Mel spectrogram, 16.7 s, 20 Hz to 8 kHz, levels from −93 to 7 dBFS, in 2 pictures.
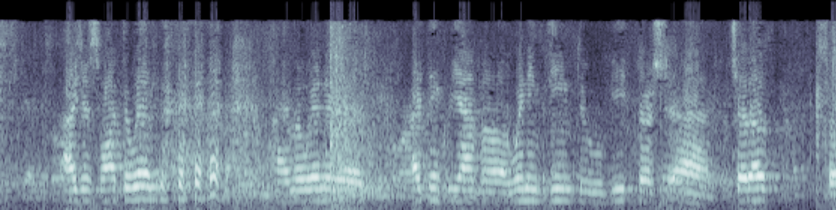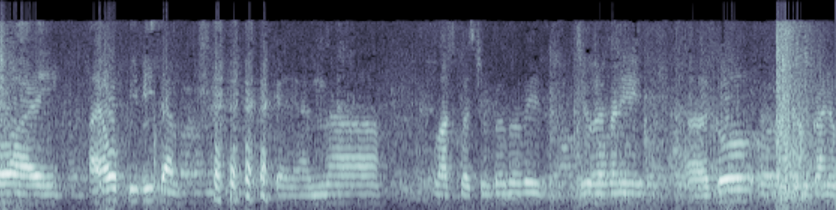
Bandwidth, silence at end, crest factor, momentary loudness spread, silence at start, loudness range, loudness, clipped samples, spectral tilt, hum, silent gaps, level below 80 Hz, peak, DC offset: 8 kHz; 0 s; 10 dB; 12 LU; 0 s; 6 LU; -11 LUFS; 0.5%; -5 dB/octave; none; none; -44 dBFS; 0 dBFS; under 0.1%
